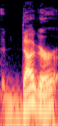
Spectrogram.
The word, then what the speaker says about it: Duggar: the Microsoft executive slain Josh Duggar rhymes with hugger extends his stay in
